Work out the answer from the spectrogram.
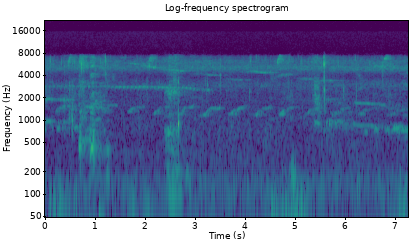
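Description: A bird calling faintly: a run of short rising chirps, about two or three a second, starting a couple of seconds in and stopping about six seconds in, over low rumbles of wind on the microphone.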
